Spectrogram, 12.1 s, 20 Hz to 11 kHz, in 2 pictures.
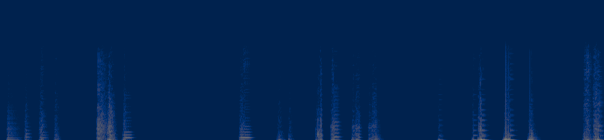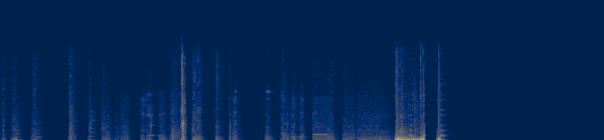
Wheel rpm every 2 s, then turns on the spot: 0, 0, 0, 0, 0, 0.
none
